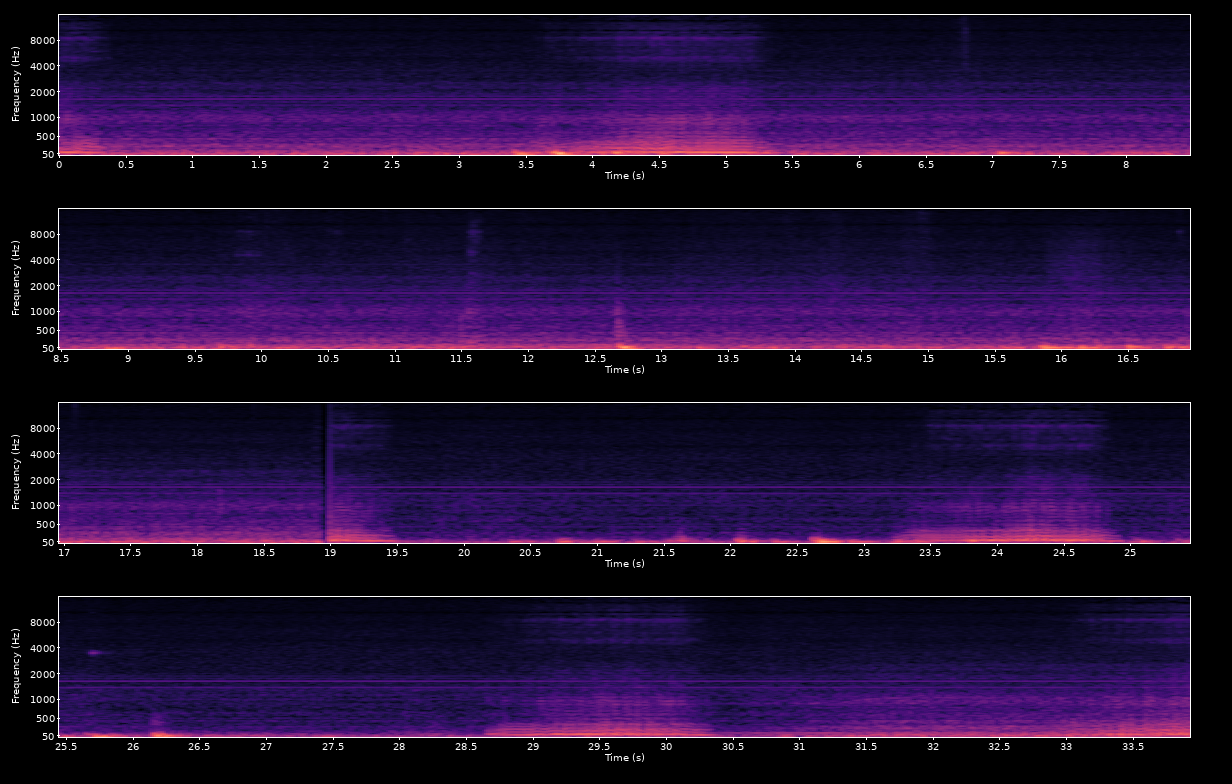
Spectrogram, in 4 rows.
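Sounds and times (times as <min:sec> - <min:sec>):
person snoring with deep rumbling breaths: 0:00.0 - 0:00.4, 0:03.6 - 0:05.4, 0:19.0 - 0:19.5, 0:23.3 - 0:24.9, 0:28.7 - 0:30.4, 0:33.0 - 0:33.9
low steady hum: 0:00.0 - 0:33.9.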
